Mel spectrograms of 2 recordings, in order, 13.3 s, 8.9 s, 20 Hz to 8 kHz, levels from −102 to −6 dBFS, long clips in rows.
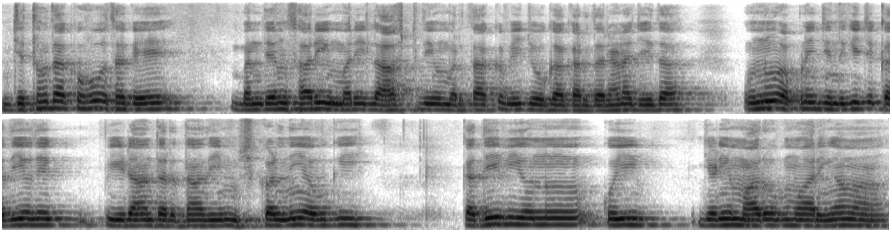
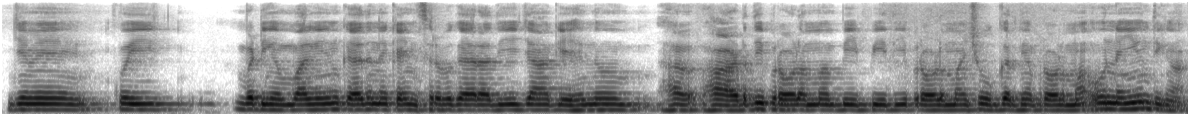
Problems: none marked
